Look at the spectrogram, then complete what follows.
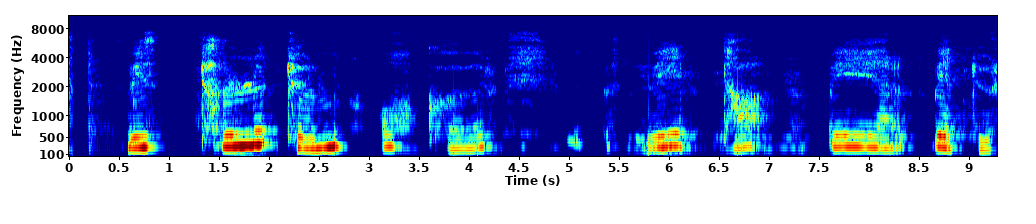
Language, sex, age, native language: Icelandic, male, 9, Icelandic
